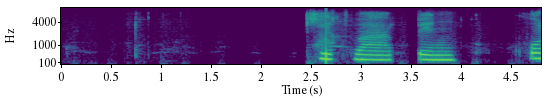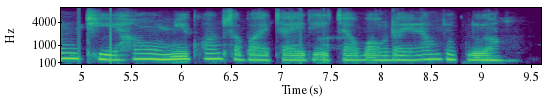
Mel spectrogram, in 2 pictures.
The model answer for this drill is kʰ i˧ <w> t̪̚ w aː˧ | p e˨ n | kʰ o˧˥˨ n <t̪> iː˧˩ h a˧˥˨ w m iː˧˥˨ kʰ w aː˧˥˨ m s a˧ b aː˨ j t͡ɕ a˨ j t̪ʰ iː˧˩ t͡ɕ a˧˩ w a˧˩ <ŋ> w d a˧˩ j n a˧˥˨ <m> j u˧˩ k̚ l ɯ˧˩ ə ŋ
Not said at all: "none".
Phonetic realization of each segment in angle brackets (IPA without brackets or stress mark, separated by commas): none, t̪ʰ, none, m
